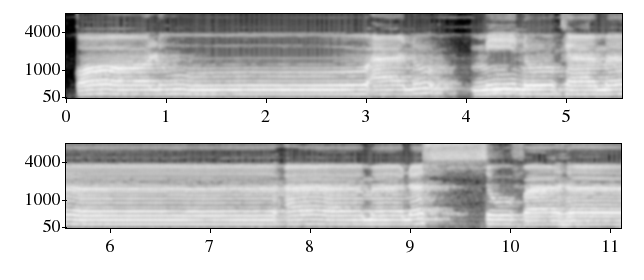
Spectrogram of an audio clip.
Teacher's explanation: Jadi dipanjangkan 4 sampai 5 harokat karena menggabungkan dengan huruf hamzah. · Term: harokat bendera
